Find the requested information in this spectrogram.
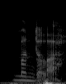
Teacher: the accent is actually on the first syllable, and all of the A's have the schwa sound to them, which is that indistinct sort of a vowel sound that so many vowels share.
